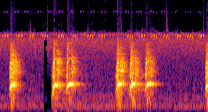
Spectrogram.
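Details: Puppy yapping: a lone bark, then a pair, then a run of three quick barks with ringing tails, over a steady high buzzing hum.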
